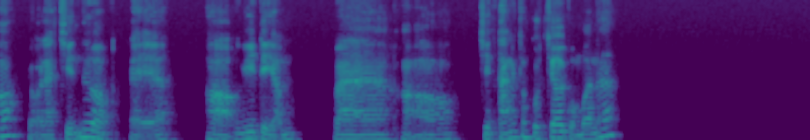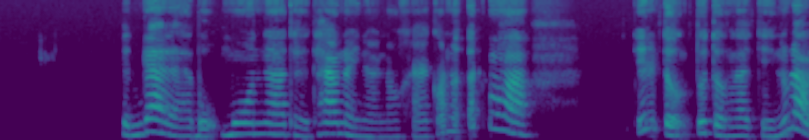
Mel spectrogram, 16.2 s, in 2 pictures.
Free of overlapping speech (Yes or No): Yes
